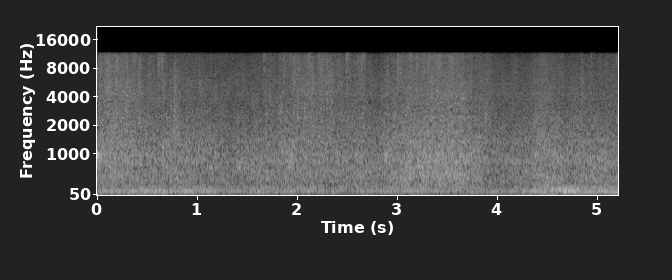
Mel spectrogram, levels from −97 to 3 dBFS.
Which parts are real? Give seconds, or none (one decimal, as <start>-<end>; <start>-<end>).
0.0-3.8; 4.5-5.2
